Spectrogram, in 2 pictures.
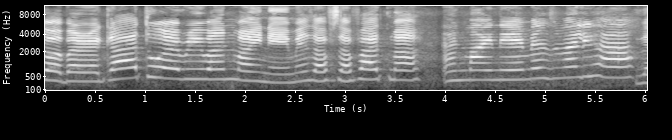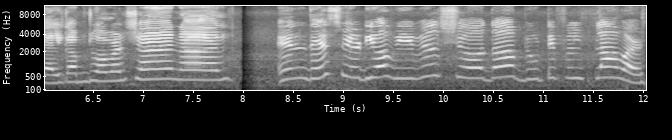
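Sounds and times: child singing: 0:00.0 - 0:12.0.

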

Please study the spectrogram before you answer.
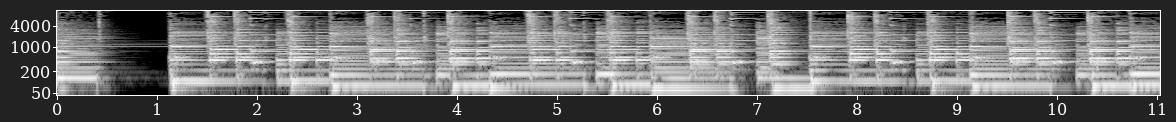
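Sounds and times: chiming melody: 0:00.0 - 0:11.0.

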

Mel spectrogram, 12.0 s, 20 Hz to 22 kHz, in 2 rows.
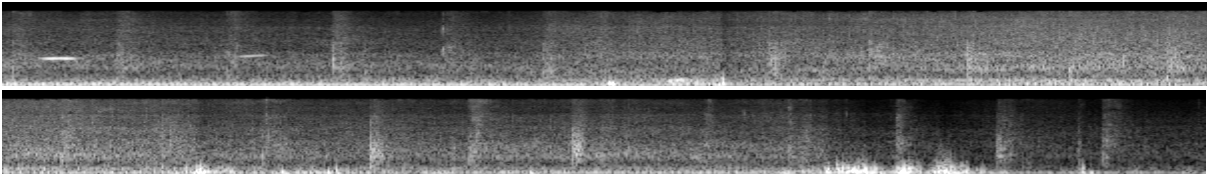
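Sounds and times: tyre and road noise: 0:00.0 - 0:12.0
vehicle engine humming: 0:00.0 - 0:12.0.

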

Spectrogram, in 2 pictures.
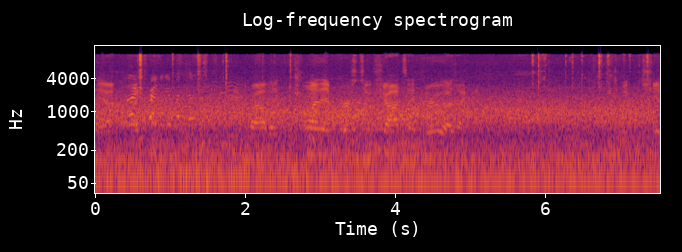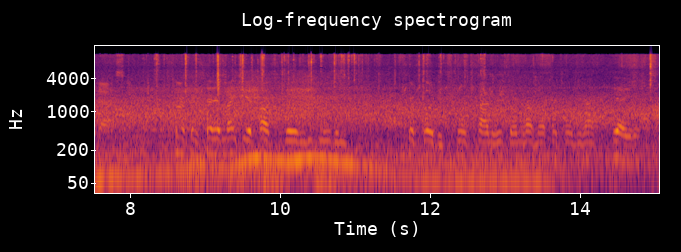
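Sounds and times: indistinct voices: 0:06.8 - 0:14.9.

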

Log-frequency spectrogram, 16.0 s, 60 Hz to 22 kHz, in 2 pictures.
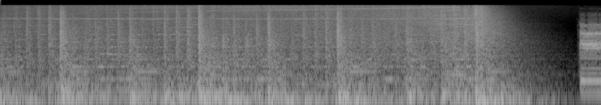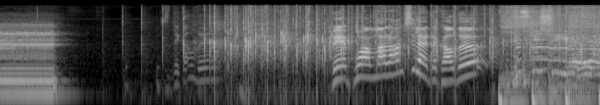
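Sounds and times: game show suspense music: 0:00.0 - 0:08.9
loud wrong-answer buzzer: 0:07.7 - 0:09.1.

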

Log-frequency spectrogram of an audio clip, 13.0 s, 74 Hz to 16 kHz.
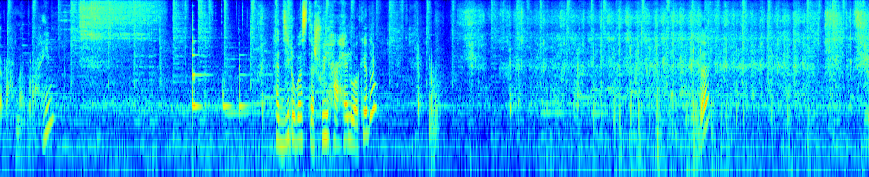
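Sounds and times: wooden spoon stirring rice in pot: 0:06.9 - 0:13.0.

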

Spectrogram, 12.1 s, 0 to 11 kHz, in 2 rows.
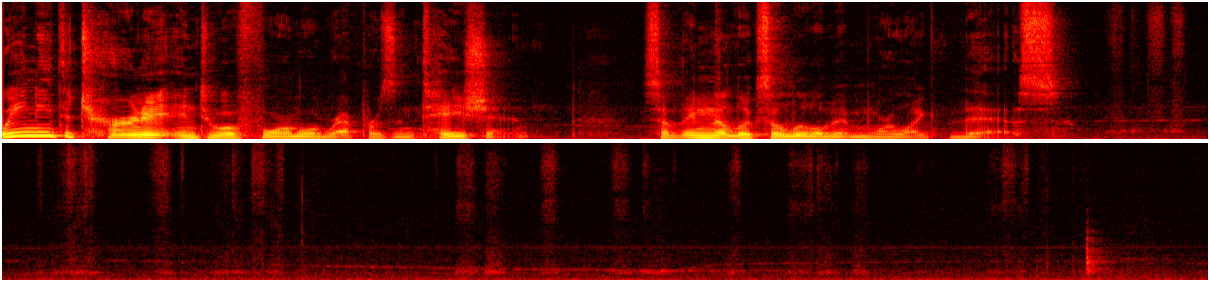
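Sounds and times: marker scratching on paper: 0:11.0 - 0:11.4.

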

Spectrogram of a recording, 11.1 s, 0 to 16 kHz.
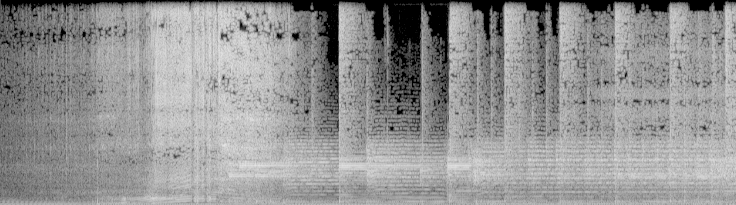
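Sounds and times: low musical drone: 0:00.0 - 0:11.0
racing car accelerating past: 0:00.4 - 0:04.4.

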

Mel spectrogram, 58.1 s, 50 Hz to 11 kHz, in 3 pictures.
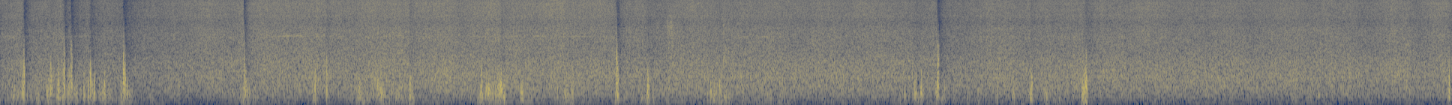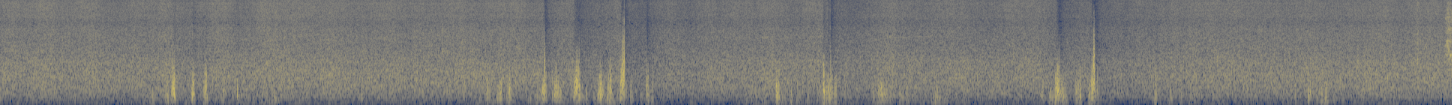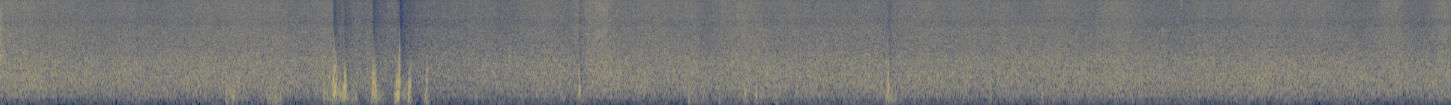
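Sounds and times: wind buffeting microphone: 0:00.0 - 0:02.0, 0:03.2 - 0:10.7, 0:29.4 - 0:32.2, 0:33.1 - 0:34.0, 0:41.6 - 0:46.9
rush of sea water: 0:00.0 - 0:58.0.

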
